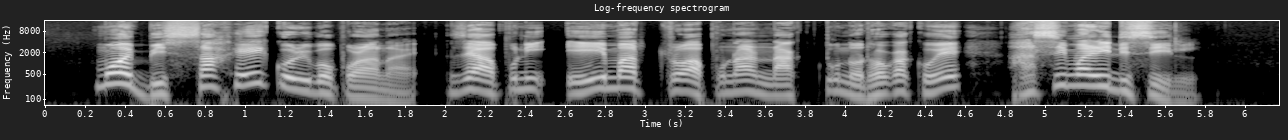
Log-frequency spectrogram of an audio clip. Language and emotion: Assamese, disgusted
